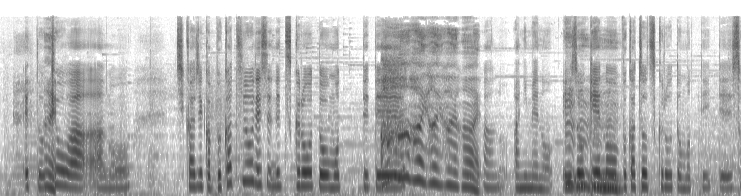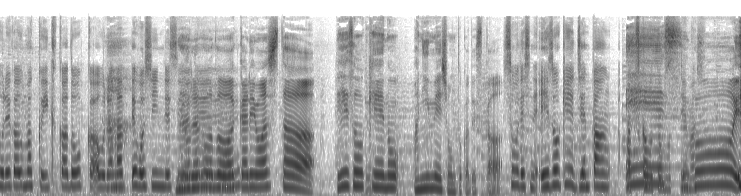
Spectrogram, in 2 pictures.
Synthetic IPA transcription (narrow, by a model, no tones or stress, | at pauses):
e̞t̪ːo̞kʲjo̞ːβaa̰no̞ | t͡ɕi̥kaʑikabɯ̟kat͡sɨo̞d̪e̞sɨne̞t͡sɨ̥kɯ̟ɾo̞ːt̪o̞ːmo̞t̪ːe̞t̪e̞aːhaihaiɦaihaiano̞̰aɲ̟ime̞no̞eːzo̞ːke̞ːno̞bɯ̟kat͡sɨo̞t͡sɨ̥kɯ̟ɾo̞ːt̪o̞ːmo̞t̪ːe̞it̪e̞so̞ɾe̞ɡaɯ̟makɯ̟ikɯ̟̥kad̪o̞ːkaɯɾanat̪ːe̞ho̞ɕiːnd̪e̞sɨjoaɾɯɦo̞d̪o̞βakaɾʲimaɕi̥t̪a | e̞ːzo̞ːke̞ːno̞ | aɲ̟ime̞ːɕõ̞nt̪o̞kad̪e̞sɨ̥ka̰so̞ːd̪e̞sɨne̞ʔe̞ːzo̞ːke̞ːzẽ̞mpãŋ | aɨ̥kaoːt̪omot̪ːeimasoi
